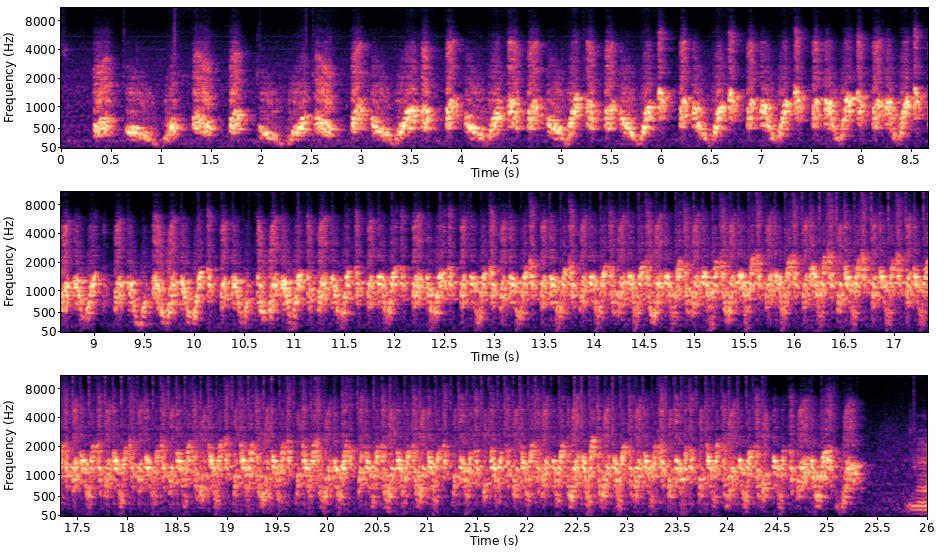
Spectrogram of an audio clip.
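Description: Flare scratch on a turntable: a record sample is pushed back and forth by hand while the crossfader clicks it out once in the middle of each stroke. It starts slowly and speeds up into a fast, even run, the pitch of the strokes rising as it quickens, then stops abruptly near the end.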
